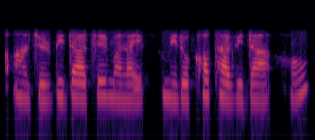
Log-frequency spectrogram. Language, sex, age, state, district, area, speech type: Nepali, female, 45-60, West Bengal, Darjeeling, rural, conversation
